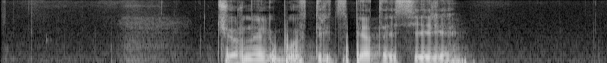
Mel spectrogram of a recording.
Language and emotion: Russian, neutral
